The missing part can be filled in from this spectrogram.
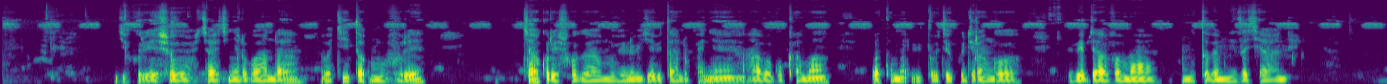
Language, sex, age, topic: Kinyarwanda, female, 18-24, government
